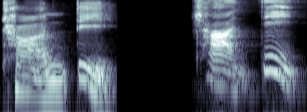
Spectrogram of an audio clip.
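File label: "chan3di4", Mandarin Chinese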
